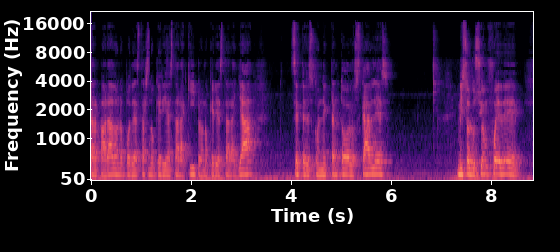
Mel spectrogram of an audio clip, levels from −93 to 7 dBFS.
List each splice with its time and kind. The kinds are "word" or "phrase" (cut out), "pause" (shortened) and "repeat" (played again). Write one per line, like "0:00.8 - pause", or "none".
0:01.1 - word

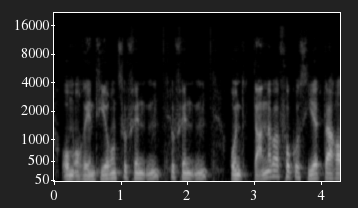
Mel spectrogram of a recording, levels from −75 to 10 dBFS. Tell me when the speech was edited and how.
0:01.7 - repeat

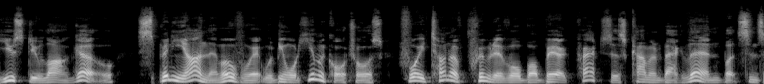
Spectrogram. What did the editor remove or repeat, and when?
0:02.8 - phrase

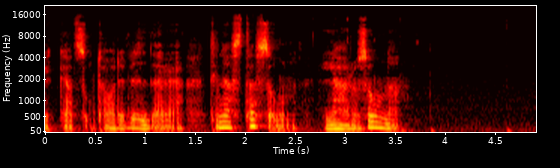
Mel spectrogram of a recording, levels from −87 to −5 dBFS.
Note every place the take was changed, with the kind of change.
none

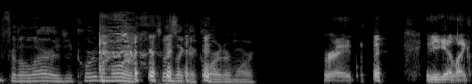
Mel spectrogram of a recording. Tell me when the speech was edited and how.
none

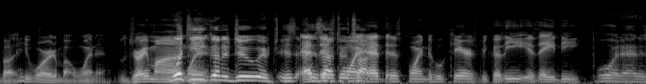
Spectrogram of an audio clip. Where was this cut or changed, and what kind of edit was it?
0:01.9 - word
0:02.7 - word
0:03.9 - word
0:05.0 - word

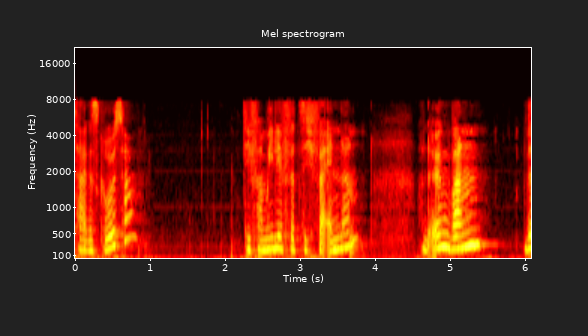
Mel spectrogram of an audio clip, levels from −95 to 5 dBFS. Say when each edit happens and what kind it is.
none

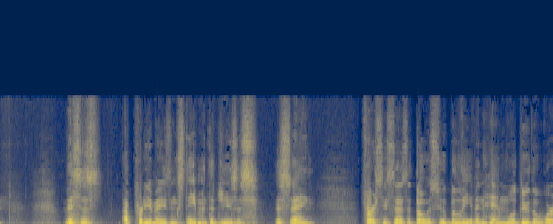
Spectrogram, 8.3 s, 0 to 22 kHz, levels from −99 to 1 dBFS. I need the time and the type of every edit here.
none

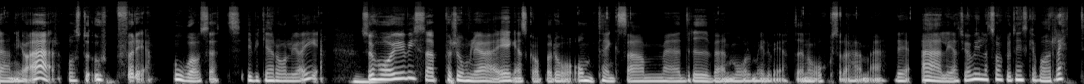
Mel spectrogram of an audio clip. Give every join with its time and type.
none

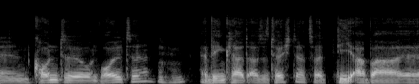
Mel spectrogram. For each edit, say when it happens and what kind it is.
0:01.0 - word
0:01.9 - pause
0:02.7 - word
0:03.3 - phrase

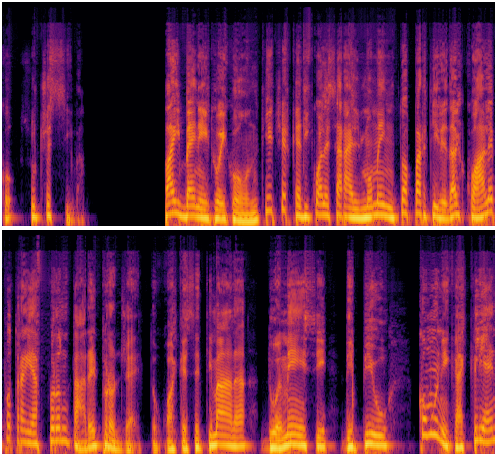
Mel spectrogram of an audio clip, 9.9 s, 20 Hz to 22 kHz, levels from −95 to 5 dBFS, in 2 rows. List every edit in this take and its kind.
0:03.1 - word
0:04.0 - word

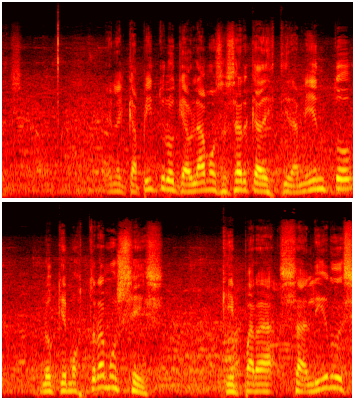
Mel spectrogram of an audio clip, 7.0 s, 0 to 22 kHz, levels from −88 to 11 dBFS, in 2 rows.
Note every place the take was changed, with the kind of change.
none

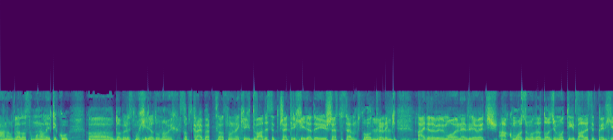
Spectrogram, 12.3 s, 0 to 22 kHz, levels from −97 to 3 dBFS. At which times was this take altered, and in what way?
0:04.2 - phrase
0:10.7 - word

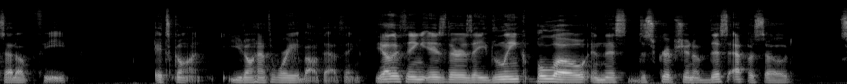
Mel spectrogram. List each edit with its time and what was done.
0:03.7 - pause

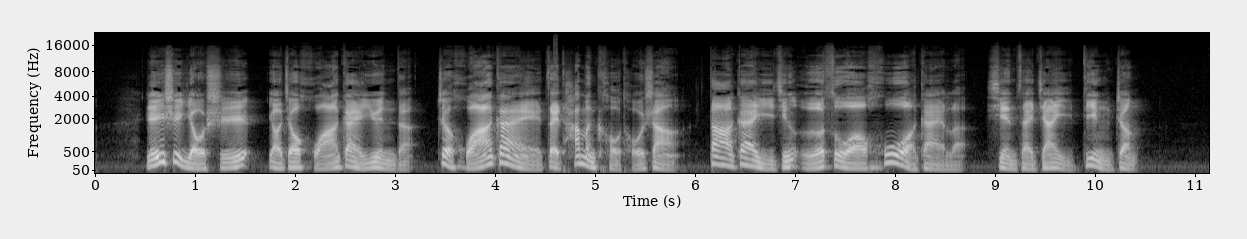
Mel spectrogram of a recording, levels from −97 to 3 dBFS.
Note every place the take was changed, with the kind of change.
0:03.3 - pause
0:06.0 - pause
0:08.9 - pause

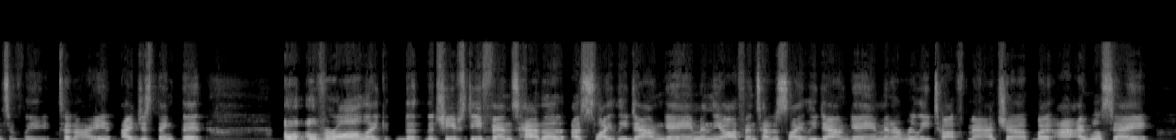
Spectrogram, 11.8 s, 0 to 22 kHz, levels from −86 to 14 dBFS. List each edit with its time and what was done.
none

